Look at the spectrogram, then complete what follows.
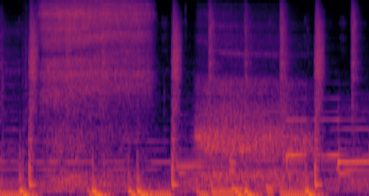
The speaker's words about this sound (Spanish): No se te olvide la respiración. ¿Qué tal? Respírame en estos momentos tres veces. Vamos, juntos.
